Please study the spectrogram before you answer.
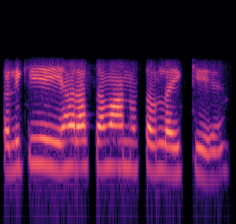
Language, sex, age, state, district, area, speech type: Maithili, female, 18-30, Bihar, Samastipur, rural, conversation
